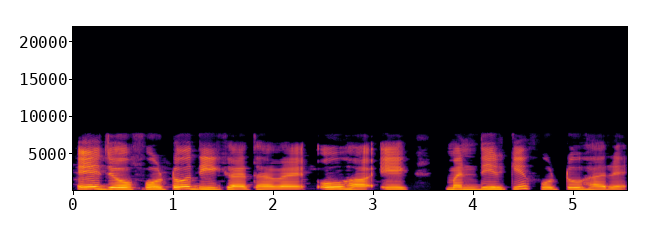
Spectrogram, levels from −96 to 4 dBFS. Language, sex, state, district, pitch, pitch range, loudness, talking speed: Chhattisgarhi, female, Chhattisgarh, Rajnandgaon, 225 Hz, 215-250 Hz, -15 LUFS, 120 wpm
